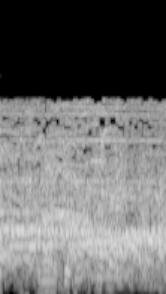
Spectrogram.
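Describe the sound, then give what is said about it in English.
Crowd cheering and whooping at a live event at the airport in Tampa, a continuous, even roar of many voices with no clear breaks. “And you're getting a better round of applause there.”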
